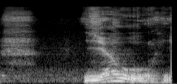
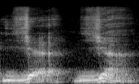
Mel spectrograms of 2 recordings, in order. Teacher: Ku seperti itu. Yau, ya posisinya di tengah lidah dia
